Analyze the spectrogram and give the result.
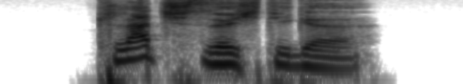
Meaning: inflection of klatschsüchtig: 1. strong/mixed nominative/accusative feminine singular 2. strong nominative/accusative plural 3. weak nominative all-gender singular
- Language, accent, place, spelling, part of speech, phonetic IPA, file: German, Germany, Berlin, klatschsüchtige, adjective, [ˈklat͡ʃˌzʏçtɪɡə], De-klatschsüchtige.ogg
